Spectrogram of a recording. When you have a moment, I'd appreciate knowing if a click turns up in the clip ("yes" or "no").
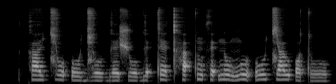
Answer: no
